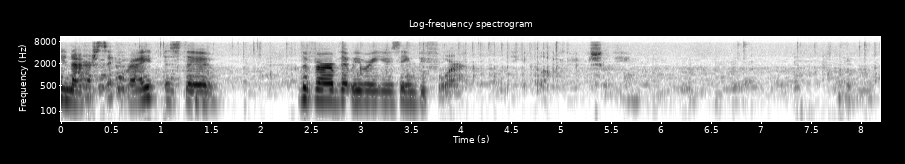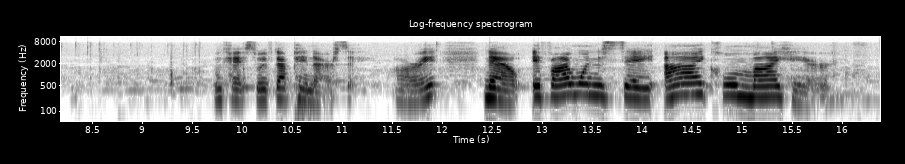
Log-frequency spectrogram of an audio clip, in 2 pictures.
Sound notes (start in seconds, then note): 10.3 spanish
